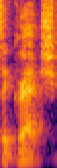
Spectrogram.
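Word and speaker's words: Gretsch: s c H and that's where it goes the Gretch because if it was G T CH then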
